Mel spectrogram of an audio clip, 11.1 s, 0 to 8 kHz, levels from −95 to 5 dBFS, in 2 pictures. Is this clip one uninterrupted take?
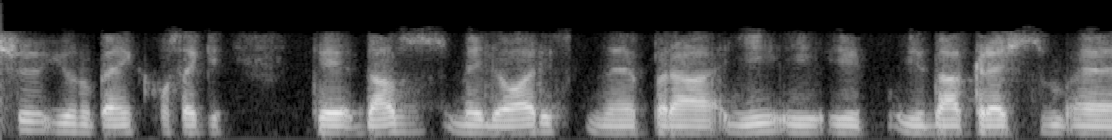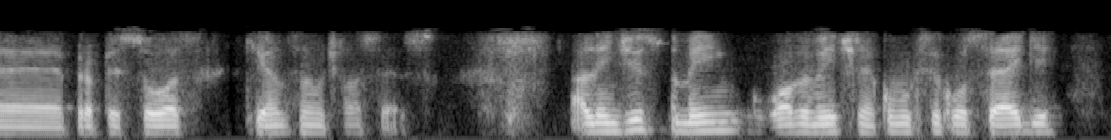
no; 2 cuts; at 2.8 s, 9.8 s

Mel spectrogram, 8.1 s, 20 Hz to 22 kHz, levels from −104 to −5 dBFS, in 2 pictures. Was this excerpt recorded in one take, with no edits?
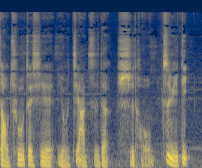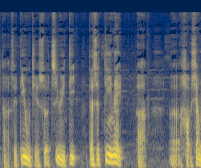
no; 2 cuts; at 3.1 s, 5.7 s

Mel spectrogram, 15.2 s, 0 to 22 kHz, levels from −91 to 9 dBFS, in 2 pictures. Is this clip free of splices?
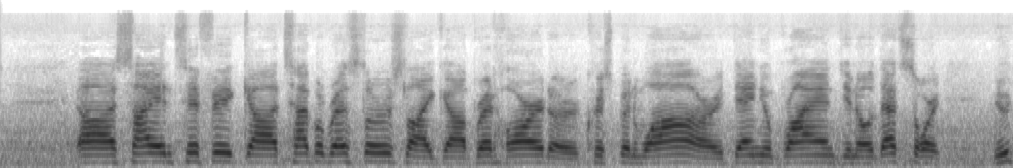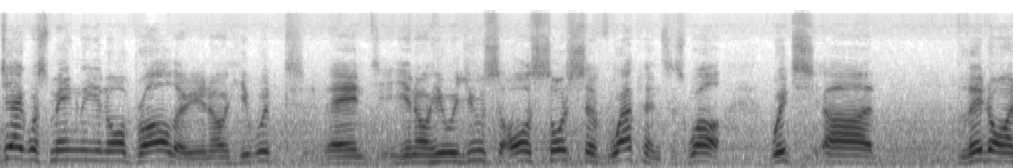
yes; 0 cuts

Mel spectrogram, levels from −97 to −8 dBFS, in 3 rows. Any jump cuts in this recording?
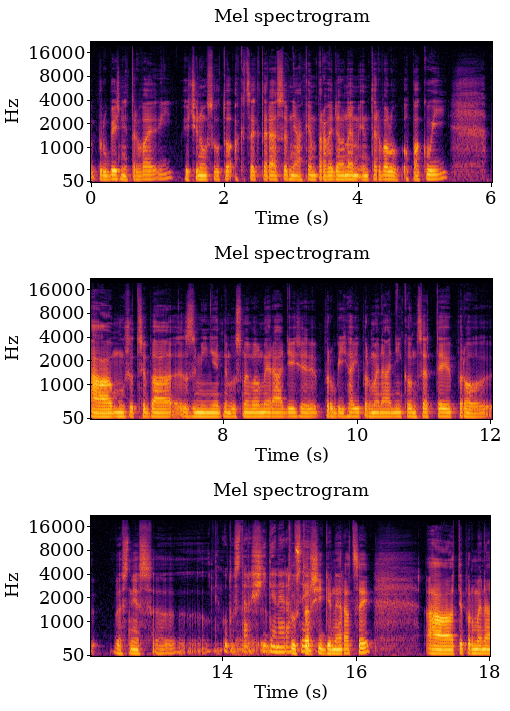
no; 0 cuts

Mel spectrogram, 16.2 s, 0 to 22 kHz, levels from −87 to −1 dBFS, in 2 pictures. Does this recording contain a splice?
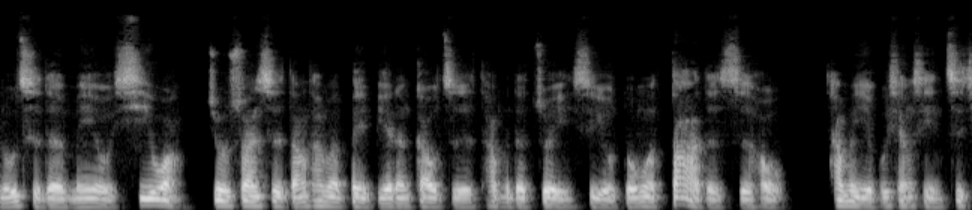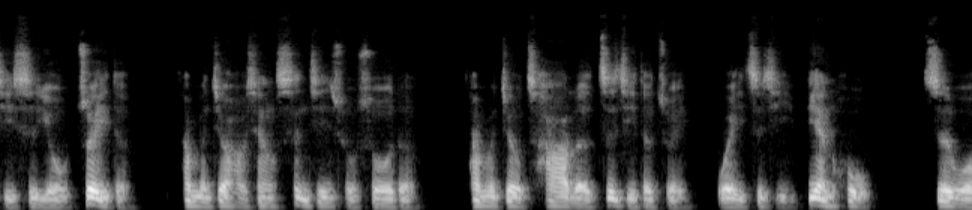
yes; 1 cut; at 1.6 s

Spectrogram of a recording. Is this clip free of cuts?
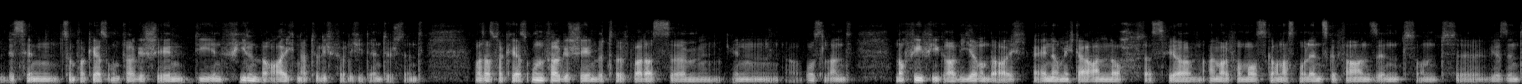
yes; 0 cuts

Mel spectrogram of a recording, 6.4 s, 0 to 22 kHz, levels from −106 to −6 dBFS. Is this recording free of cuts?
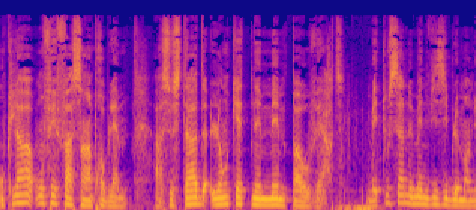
no; 1 cut; at 4.8 s

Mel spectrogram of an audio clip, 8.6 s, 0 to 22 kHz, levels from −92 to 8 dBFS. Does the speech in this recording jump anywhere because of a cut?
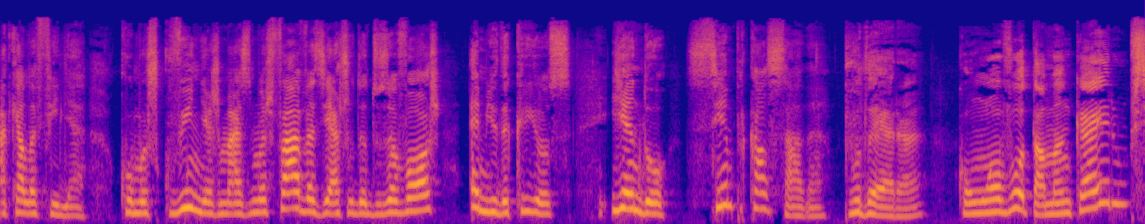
no; 0 cuts

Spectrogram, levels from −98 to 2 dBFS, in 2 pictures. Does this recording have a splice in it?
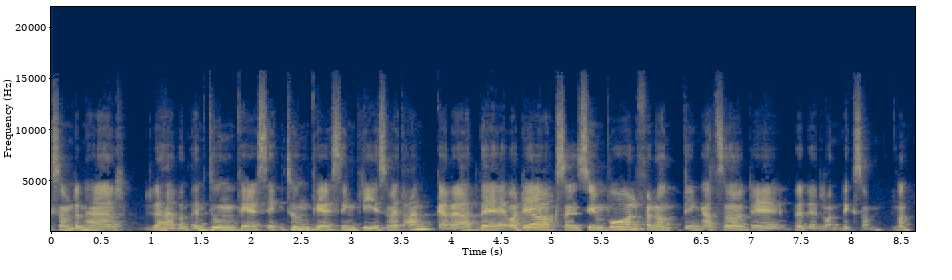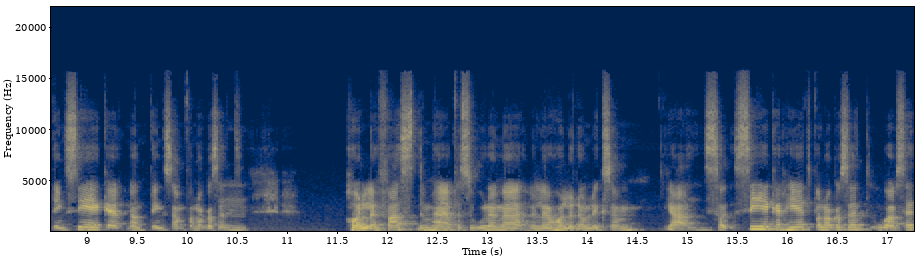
yes; 1 cut; at 7.4 s

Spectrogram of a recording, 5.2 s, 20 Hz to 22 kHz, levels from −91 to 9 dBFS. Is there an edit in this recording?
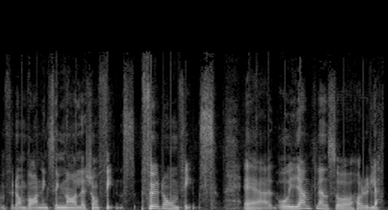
yes; 1 cut; at 3.7 s

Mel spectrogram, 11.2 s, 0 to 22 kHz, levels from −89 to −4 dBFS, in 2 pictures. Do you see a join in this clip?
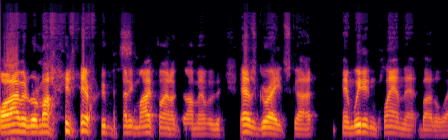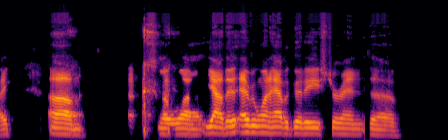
yes; 1 cut; at 10.1 s

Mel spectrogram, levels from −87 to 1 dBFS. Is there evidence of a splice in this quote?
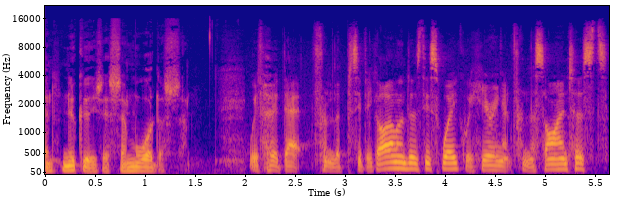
yes; 1 cut; at 2.0 s

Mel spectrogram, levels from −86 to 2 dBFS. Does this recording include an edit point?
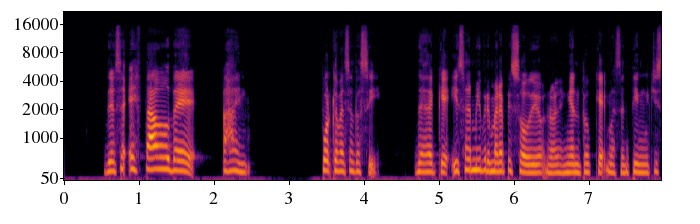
yes; 1 cut; at 4.5 s

